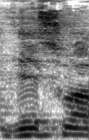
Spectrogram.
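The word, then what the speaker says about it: ישוע: que nosotros conocemos Fíjate en arameo Jesús se pronuncia yeshua bar jfet Pedro es jefas Juan es johanan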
